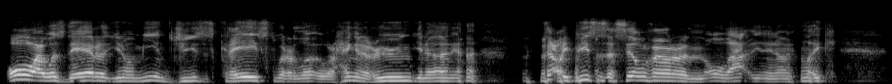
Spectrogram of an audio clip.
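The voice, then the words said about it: Put-on Scottish accent as Dracula. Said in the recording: “that accent is not Hungarian ... He's Scottish”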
